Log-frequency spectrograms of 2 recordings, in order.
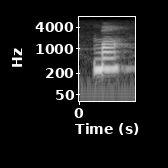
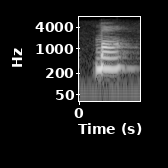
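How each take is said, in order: First: The syllable is short, light and unstressed. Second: The syllable is short, light and unstressed.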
